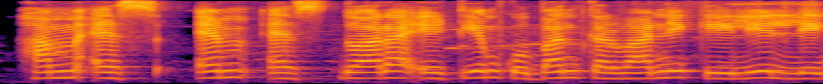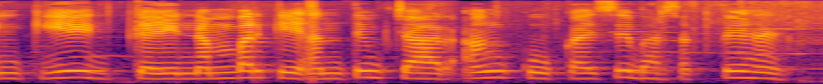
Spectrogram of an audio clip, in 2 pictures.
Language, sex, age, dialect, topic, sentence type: Hindi, female, 18-24, Awadhi Bundeli, banking, question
